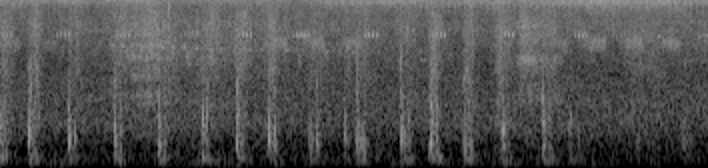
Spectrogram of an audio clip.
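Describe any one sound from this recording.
Footsteps tap evenly on a hard floor.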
